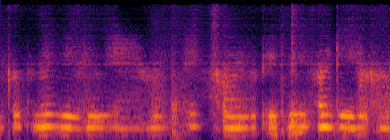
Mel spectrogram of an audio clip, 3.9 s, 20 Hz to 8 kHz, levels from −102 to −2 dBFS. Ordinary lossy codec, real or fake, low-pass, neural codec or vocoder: none; fake; 7.2 kHz; codec, 44.1 kHz, 0.9 kbps, DAC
